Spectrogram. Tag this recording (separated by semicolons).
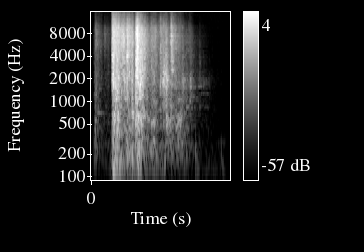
armor; legionary; cuirass; plate-armor; knight; metal; lorica-segmentata; foley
